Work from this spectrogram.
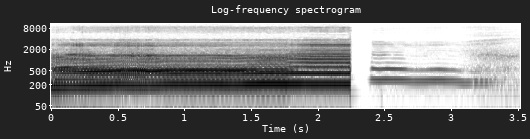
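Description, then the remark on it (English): A long, loud voiced yawn, partly performed as an impersonation, holds steady for about two seconds, then breaks briefly before a shorter, softer yawning tone trails off. “Oh, was that your impression of Tina or were you yawning?”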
